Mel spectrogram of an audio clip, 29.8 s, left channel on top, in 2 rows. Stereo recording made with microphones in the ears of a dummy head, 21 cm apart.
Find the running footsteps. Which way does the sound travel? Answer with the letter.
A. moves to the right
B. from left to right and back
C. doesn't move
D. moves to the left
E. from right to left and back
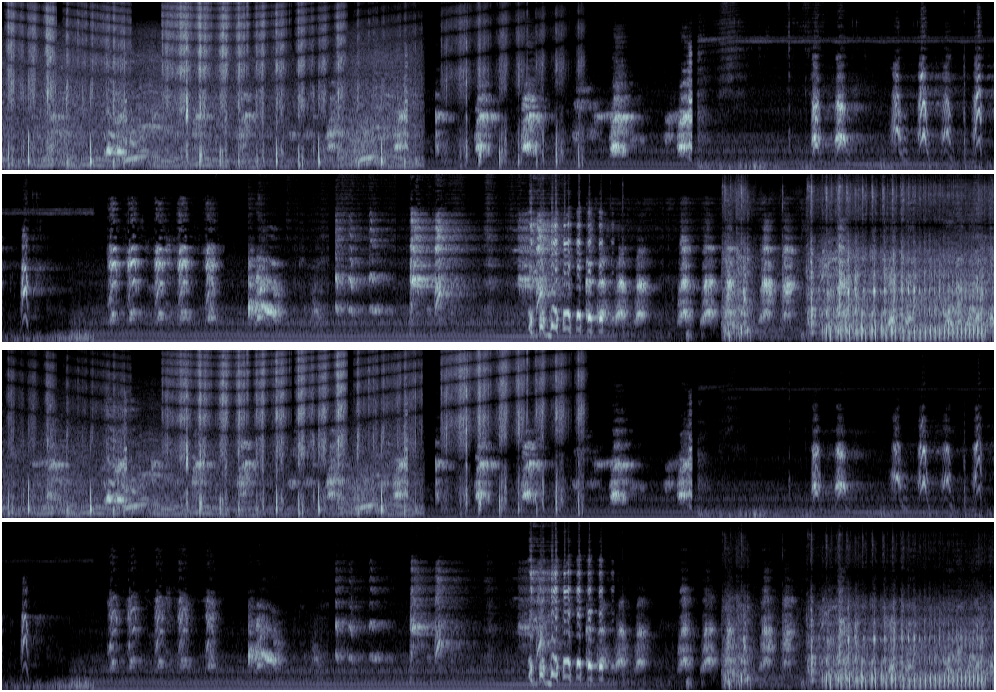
A.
